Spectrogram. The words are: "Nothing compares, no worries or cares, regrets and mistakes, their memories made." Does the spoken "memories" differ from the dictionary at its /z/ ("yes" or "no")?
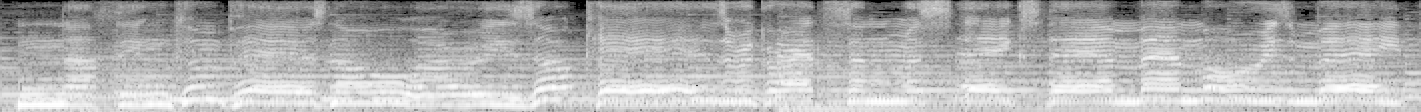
no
